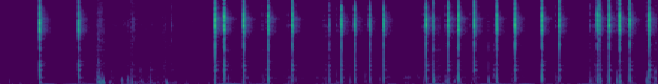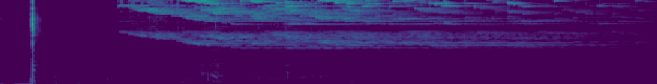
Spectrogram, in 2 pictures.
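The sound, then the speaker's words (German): The rim of a plastic cup lid, pressed down alternately by the thumbs and let snap back, makes many sharp, dry clicks in irregular clusters, then gives way to a sustained, high-pitched hissing rattle. “Wenn ihr mit euren Daumen jetzt den unteren Rand abwechselnd nach unten drückt und zurückschnappen lasst, dann entsteht folgendes Geräusch.”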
